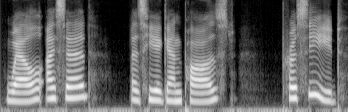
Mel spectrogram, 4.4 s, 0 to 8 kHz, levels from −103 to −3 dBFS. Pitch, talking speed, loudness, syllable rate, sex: 235 Hz, 95 wpm, -15 LUFS, 3.6 syllables/s, female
